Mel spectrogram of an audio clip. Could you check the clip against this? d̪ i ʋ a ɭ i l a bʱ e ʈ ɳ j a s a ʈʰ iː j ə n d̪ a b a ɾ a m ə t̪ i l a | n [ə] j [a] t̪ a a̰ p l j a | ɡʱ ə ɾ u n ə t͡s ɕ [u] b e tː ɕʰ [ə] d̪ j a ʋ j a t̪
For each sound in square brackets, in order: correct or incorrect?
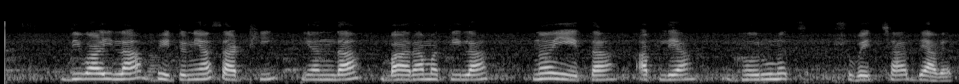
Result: correct, incorrect, correct, incorrect

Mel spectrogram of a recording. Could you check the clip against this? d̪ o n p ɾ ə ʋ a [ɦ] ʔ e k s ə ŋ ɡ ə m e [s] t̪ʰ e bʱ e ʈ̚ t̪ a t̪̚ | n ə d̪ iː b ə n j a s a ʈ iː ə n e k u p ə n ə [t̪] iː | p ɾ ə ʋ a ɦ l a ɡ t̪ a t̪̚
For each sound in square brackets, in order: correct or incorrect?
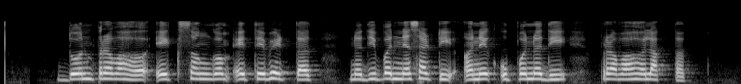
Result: correct, incorrect, incorrect

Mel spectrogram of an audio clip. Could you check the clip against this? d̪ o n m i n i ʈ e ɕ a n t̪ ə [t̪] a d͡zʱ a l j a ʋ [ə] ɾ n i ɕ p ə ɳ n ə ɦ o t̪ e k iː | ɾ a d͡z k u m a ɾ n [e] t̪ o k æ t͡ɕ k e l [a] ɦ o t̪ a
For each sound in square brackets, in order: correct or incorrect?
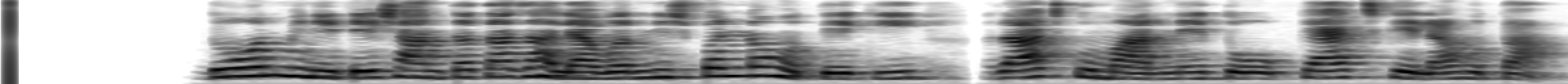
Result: correct, correct, correct, correct

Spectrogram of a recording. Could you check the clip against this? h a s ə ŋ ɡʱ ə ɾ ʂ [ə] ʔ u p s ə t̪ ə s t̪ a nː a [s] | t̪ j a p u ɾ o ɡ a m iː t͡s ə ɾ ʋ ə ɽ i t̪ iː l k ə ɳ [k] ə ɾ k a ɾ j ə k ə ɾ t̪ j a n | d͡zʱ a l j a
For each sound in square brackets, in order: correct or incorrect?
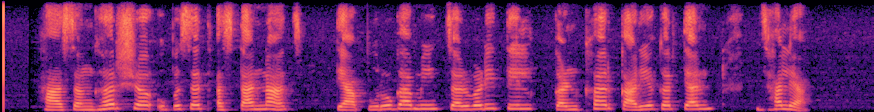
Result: correct, incorrect, incorrect

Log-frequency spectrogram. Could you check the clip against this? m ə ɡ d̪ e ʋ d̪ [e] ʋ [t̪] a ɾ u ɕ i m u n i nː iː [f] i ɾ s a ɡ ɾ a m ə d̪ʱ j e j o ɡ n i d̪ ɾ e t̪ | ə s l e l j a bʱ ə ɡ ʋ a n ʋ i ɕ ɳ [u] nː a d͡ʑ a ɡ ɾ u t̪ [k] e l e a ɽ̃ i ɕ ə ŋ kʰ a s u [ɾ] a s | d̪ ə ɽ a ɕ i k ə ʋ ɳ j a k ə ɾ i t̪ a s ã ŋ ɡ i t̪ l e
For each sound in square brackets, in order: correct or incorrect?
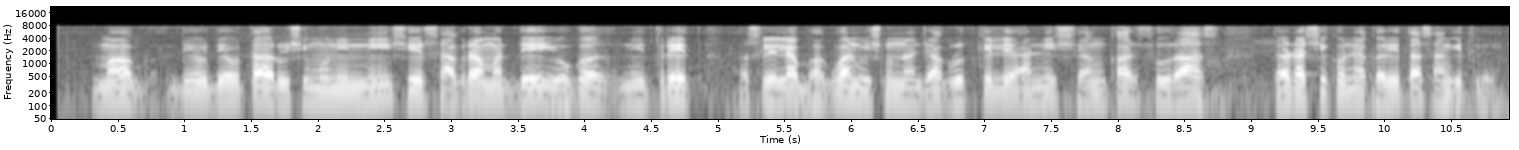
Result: correct, correct, incorrect, correct, correct, correct

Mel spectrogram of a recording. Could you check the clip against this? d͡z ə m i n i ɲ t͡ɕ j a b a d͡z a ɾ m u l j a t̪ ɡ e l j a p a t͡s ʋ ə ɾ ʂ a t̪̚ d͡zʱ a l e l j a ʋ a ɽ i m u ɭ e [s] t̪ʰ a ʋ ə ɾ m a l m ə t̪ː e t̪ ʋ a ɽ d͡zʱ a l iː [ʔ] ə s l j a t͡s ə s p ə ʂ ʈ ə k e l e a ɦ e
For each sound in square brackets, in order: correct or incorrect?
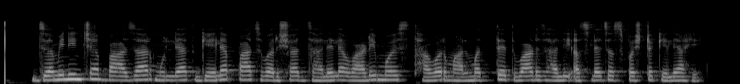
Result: correct, correct

